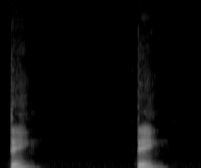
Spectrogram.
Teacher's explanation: em português o T não tem uma aspiração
